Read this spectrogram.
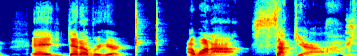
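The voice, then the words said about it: Burt Reynolds impression. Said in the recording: “He did a really good impression. ... I'll give you a little taste of that impression. ... I believe it was Sir Burt Reynolds.”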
